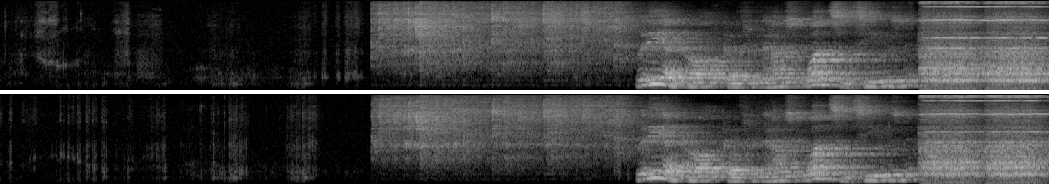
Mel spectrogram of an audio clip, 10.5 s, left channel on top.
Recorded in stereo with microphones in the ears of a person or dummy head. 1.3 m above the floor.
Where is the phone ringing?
10° right (ahead or behind), 1.4 m.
